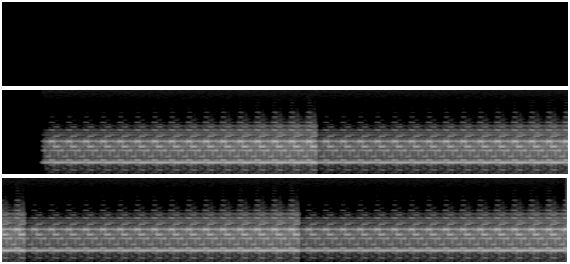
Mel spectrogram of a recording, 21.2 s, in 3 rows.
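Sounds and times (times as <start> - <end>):
140 BPM C minor trap melody arpeggio loop: 7.9 - 21.2.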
